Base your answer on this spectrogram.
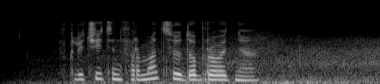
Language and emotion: Russian, neutral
